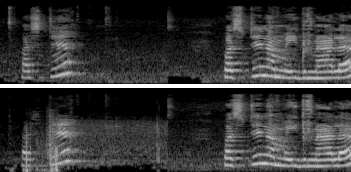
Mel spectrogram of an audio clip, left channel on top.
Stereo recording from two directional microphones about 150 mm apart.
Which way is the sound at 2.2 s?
20° right (ahead or behind).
